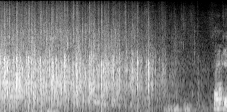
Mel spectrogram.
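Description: A crowd applauds outdoors, then the clapping dies away.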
